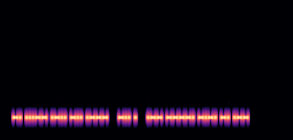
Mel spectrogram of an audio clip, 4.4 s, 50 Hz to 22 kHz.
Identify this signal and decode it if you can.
Morse code, heard as a keyed tone, about 46 wpm, 700 Hz. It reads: N3LDJ DE W9CNW
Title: USA Callsign DE Callsign - 5 Characters - 50wpm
